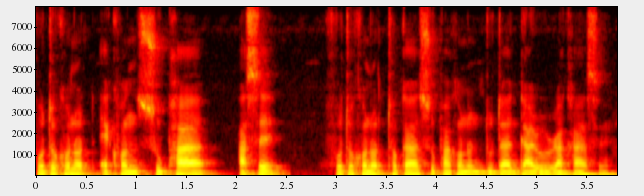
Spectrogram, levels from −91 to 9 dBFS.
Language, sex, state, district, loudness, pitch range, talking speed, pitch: Assamese, male, Assam, Sonitpur, -19 LUFS, 110-125 Hz, 145 wpm, 120 Hz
